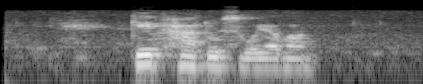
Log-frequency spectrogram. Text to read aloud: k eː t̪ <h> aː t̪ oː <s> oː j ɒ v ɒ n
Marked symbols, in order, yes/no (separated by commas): yes, yes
